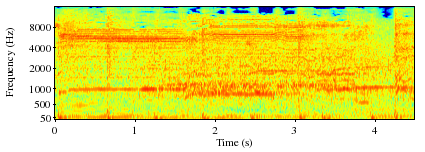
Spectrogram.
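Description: A singer holding one long, high sung note over a pop-rock backing track with a steady drum beat.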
